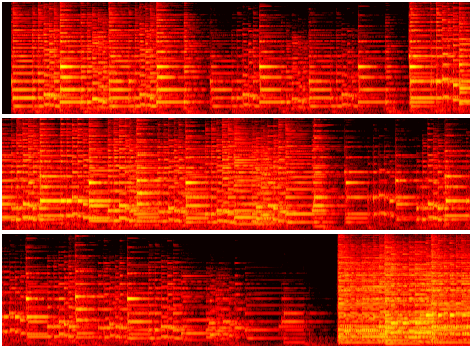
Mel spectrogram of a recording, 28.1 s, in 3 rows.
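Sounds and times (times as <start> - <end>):
piano: 0.2 - 28.0.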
